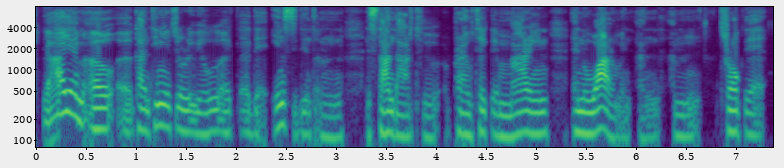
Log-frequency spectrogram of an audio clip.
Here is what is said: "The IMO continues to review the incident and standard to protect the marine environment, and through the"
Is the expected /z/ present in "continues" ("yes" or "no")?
no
